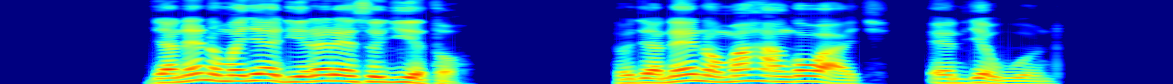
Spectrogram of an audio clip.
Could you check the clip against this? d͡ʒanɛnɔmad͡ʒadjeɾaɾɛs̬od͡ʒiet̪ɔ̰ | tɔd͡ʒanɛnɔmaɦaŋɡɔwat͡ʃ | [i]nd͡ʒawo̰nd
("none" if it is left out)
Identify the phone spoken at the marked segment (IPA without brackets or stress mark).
ɛ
